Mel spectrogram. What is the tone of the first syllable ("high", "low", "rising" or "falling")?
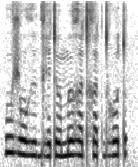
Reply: high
